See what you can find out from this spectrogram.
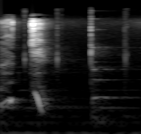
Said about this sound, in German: Und wenn ihr euch fragt, wieso ich nun niese, ich war erkältet.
